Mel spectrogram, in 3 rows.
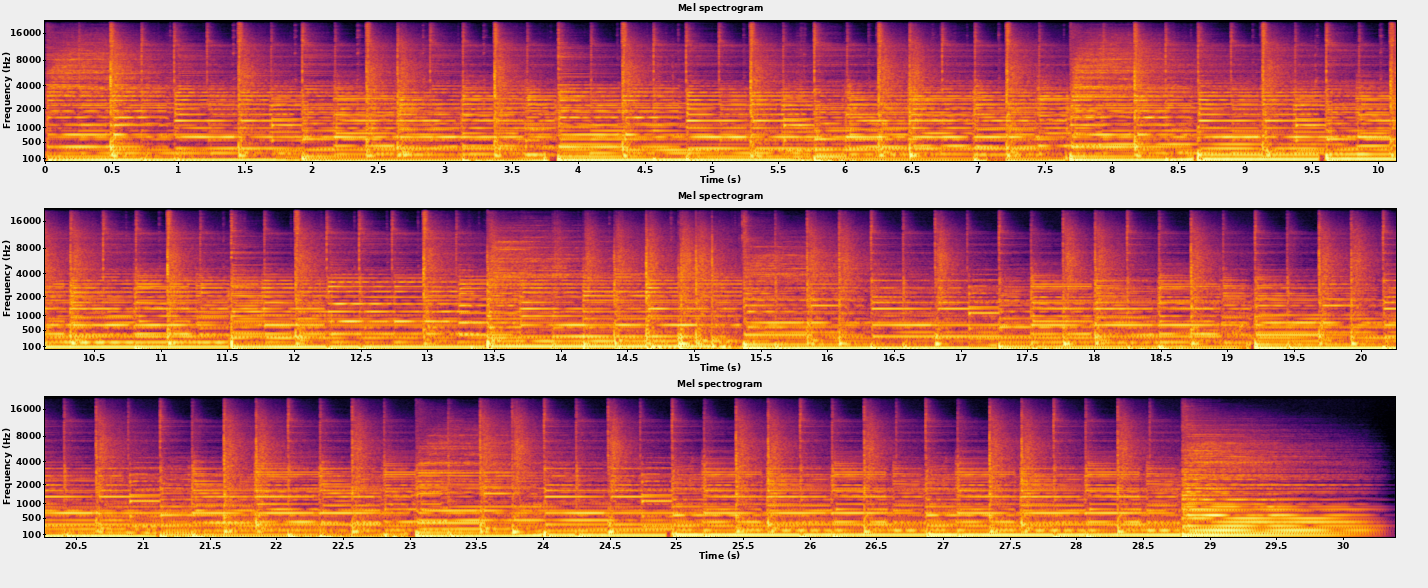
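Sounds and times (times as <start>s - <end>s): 
music: 0.0s - 30.3s.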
